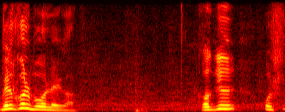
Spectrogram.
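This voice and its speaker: This man projects a raised voice. The tone comes across bright and sharp. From India, Vrindavan (Braj region). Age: 40s. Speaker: local shopkeeper. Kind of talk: street interview. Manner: animated.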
